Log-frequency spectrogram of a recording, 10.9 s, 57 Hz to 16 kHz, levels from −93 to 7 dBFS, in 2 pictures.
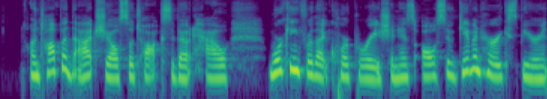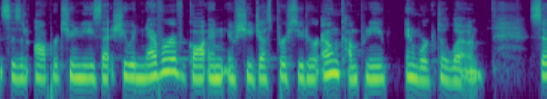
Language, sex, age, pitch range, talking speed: English, female, 10-29, 185-215 Hz, 205 wpm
